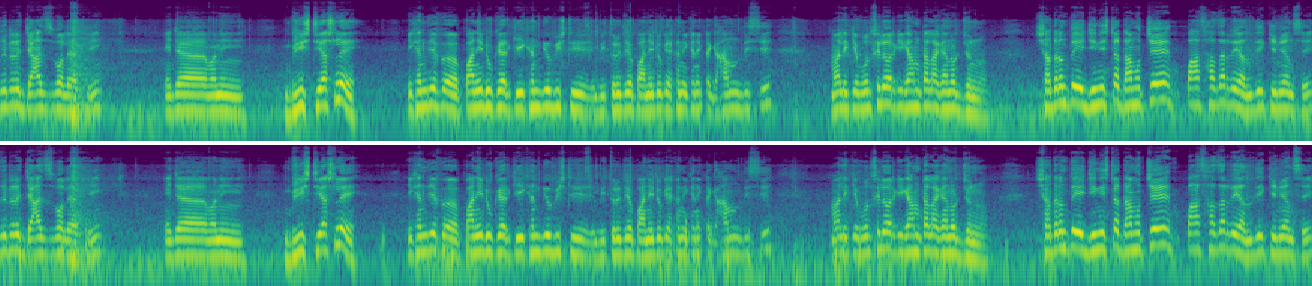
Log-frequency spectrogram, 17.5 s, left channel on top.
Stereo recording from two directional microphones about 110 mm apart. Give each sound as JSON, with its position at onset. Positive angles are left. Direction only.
{"t": 0.0, "sound": "speech", "side_deg": -30}
{"t": 4.0, "sound": "speech", "side_deg": -5}
{"t": 6.3, "sound": "speech", "side_deg": -15}
{"t": 8.0, "sound": "speech", "side_deg": -30}
{"t": 8.3, "sound": "speech", "side_deg": -50}
{"t": 9.0, "sound": "speech", "side_deg": 10}
{"t": 9.2, "sound": "speech", "side_deg": 20}
{"t": 11.9, "sound": "speech", "side_deg": -35}
{"t": 13.8, "sound": "speech", "side_deg": -30}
